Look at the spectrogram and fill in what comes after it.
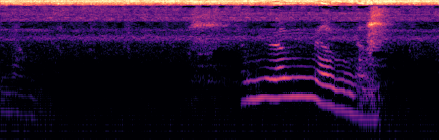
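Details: Kitten meowing indoors: after two quiet seconds, a single drawn-out meow holds steady, then bends sharply downward at its end, over a low steady hum.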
